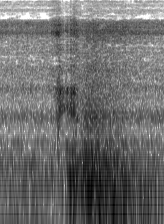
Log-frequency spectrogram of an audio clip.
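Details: Small single-cylinder carbureted engine after enriching idle mixture and adjusting idle mixture screw: short burst of steady, even idle without stumbling or drop when throttle released; normal idle.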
